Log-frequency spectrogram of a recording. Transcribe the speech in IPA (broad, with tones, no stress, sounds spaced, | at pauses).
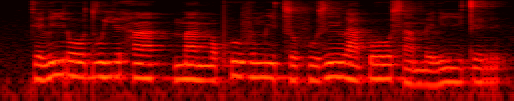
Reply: k e˨ l iː˦ ɾ oː˦ d u˦ j ɪ˦ h ã˦ | m ã˨ ŋ ɔ˨ pʰ u˦ v ɪ˦ m i˨ t͡s ʊ˨ f u˨ z ĩ˦ l a˦˨ k͡p oː˦ s ã˨ m e˨ l iː˦˨ t ɪ˦ r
